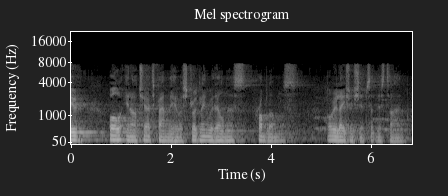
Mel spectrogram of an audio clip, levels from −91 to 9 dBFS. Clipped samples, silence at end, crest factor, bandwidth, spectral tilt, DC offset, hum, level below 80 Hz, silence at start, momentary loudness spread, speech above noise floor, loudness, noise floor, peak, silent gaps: under 0.1%; 0 s; 20 dB; 8 kHz; -5.5 dB/octave; under 0.1%; none; -50 dBFS; 0 s; 13 LU; 21 dB; -34 LUFS; -53 dBFS; -14 dBFS; none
